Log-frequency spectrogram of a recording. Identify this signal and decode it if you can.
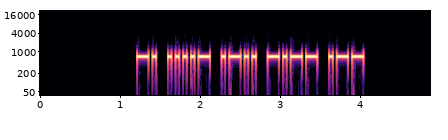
Morse code, heard as a keyed tone, about 25 wpm, 700 Hz. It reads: N4LYW
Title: USA Call Signs - 5 Characters - 25wpm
